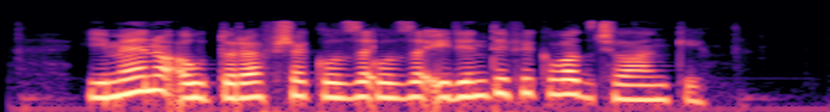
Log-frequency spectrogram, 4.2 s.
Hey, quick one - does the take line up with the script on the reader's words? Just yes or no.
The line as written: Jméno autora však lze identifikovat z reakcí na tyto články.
no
